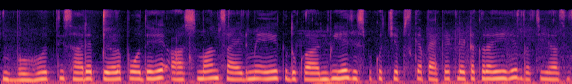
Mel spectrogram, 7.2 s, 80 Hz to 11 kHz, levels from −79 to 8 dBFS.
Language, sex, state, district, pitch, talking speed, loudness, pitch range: Hindi, female, Bihar, Katihar, 235 Hz, 185 wpm, -15 LUFS, 220-240 Hz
